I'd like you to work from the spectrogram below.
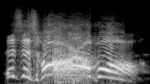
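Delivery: high, loud, slow outburst of frustration; venting complaint. Acted. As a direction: shout it out, fed up and indignant. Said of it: "I would vent".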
